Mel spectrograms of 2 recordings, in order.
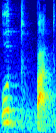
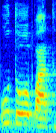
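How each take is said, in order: First: The t sound is closed off. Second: A vowel follows the t sound. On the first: The speaker calls it right. "এটাকে তো আটকে উচ্চারণ করতে হবে" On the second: The speaker calls it wrong. "তুমি চাইলে উতোপাত বলতে পারবা না"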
